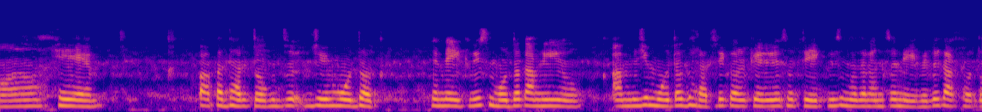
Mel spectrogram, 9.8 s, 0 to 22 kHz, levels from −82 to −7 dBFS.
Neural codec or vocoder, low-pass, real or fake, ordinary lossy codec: codec, 16 kHz, 4 kbps, FreqCodec, smaller model; none; fake; none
